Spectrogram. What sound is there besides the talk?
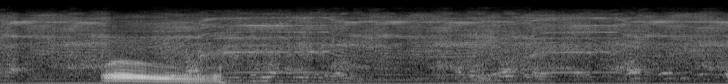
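motor of a $19.95 flying toy switched on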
